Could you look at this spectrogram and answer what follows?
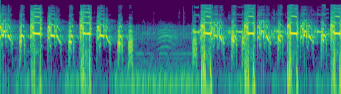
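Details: Sindhi-breed black francolin giving grating, squawking call phrases repeated roughly twice a second, with a brief pause midway before the series resumes.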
